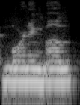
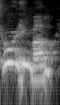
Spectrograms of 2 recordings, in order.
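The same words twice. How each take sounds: First: It is said in a lower, deeper voice. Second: It is said in a higher, boyish voice.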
